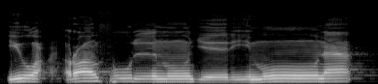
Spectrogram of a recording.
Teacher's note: Jim sukun di tengah bacaan disebut bacaan qalqalah. Namanya qalqalah sughra, bunyi jim dipantulkan tapi jangan berlebihan.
